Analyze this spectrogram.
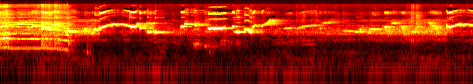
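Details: Song of an Oriental magpie-robin, used to provoke other birds to sing: a loud opening noisy burst, then varied clear whistles, arched slurs and scattered high notes in irregular phrases.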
